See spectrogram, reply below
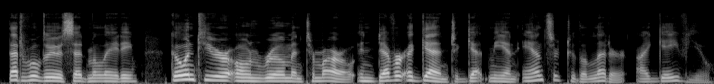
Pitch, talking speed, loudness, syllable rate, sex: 150 Hz, 210 wpm, -20 LUFS, 5.4 syllables/s, male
